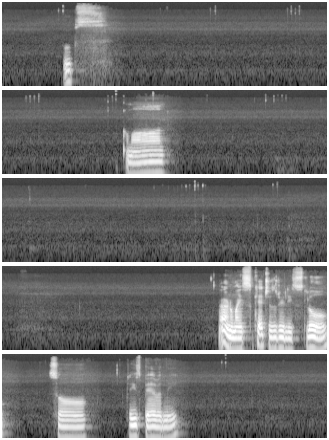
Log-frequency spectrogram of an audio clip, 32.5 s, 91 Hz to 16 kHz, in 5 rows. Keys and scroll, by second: 3.1 super+z, 9.3 super+z, 11.7 super+z, 16.4 super+z, 16.9 super+z, 25.1 shift+super+z, 26.8 super+z, 29.0 super+z, 31.6 shift+super+z.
